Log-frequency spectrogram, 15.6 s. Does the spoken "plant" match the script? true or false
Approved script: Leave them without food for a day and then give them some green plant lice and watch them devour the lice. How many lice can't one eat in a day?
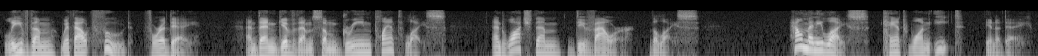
true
